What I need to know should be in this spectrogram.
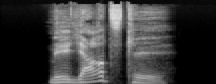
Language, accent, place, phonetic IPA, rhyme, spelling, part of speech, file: German, Germany, Berlin, [mɪˈli̯aʁt͡stl̩], -aʁt͡stl̩, milliardstel, adjective, De-milliardstel.ogg
- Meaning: billionth (thousand millionth)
